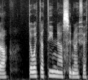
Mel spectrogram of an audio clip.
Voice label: "dinas", Welsh

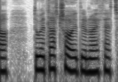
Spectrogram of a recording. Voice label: "troed", Welsh

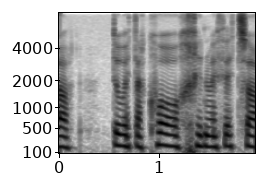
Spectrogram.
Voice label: "coch", Welsh

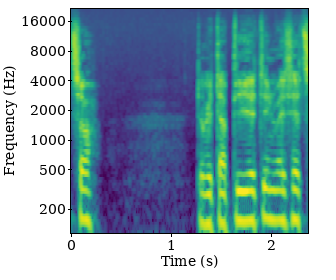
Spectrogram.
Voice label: "byd", Welsh

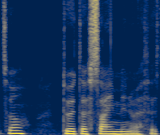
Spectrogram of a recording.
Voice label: "saim", Welsh

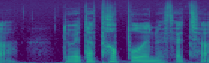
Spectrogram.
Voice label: "pobl", Welsh

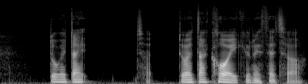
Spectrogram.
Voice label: "coeg", Welsh

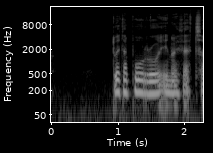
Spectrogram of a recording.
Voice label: "bwrw", Welsh

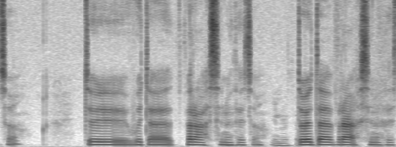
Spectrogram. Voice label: "fras", Welsh

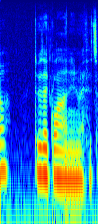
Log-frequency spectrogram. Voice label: "glaan", Welsh

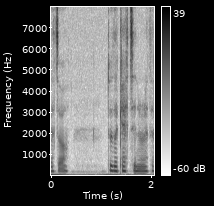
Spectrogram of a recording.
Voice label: "cetyn", Welsh

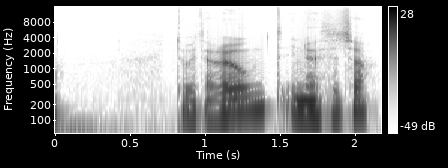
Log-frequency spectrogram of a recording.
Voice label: "rownd", Welsh

